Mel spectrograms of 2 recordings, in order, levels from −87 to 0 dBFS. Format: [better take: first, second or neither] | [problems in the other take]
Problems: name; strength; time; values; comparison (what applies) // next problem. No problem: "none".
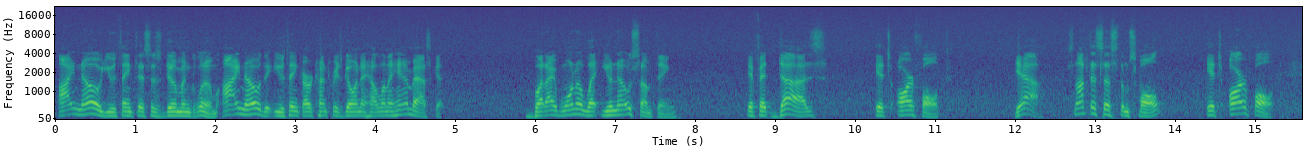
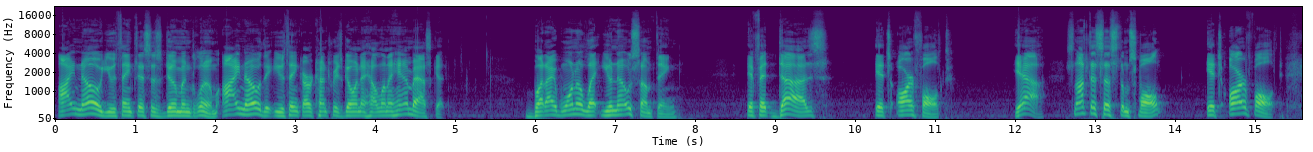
second | hiss; noticeable; throughout; 15 dB below the speech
